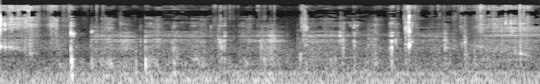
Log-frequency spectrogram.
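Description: Close-up chewing of Burger King french fries: soft bites and small scattered crunches, over a low steady hum.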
